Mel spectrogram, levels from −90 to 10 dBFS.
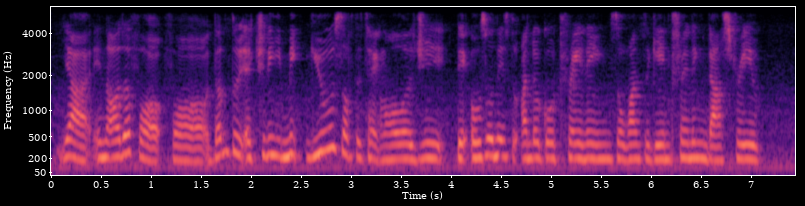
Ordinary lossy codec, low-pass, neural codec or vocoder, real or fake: none; 5.4 kHz; none; real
